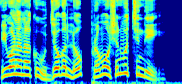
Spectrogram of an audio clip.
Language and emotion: Telugu, happy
